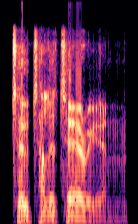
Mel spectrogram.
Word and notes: totalitarian: British English

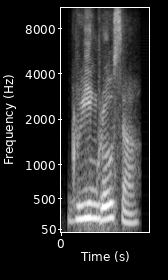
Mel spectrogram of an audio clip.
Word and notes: greengrocer: Indian

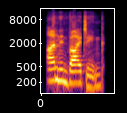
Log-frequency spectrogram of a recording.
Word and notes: Uninviting: Indian

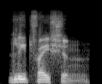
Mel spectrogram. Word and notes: literation: British English

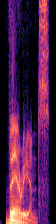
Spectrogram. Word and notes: variance: British English

